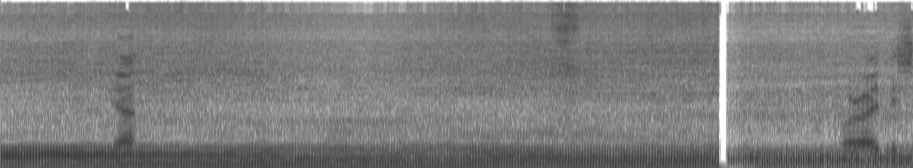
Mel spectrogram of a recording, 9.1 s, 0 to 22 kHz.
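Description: A warmed-up 2020 Kawasaki Ninja ZX6R fitted with an M4 exhaust idles loud and close, a steady deep drone that cuts briefly near the end and then resumes.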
